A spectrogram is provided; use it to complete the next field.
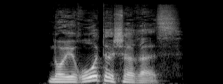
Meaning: strong/mixed nominative/accusative neuter singular comparative degree of neurotisch
- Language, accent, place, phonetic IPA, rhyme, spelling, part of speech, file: German, Germany, Berlin, [nɔɪ̯ˈʁoːtɪʃəʁəs], -oːtɪʃəʁəs, neurotischeres, adjective, De-neurotischeres.ogg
